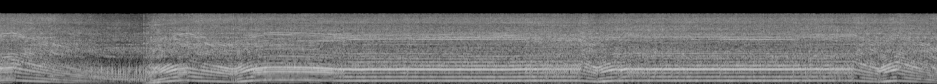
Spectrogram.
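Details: Husqvarna 362XP Special with wrong ignition coil and Walbro carb, cutting firewood: high scream breaks into ragged gargling burble instead of clean top end near 11,500–12,000 rpm, barely 10,000–10,500; coil limiter cutting in early, four-stroking.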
